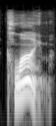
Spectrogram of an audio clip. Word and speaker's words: climb: Climb. W is silent.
